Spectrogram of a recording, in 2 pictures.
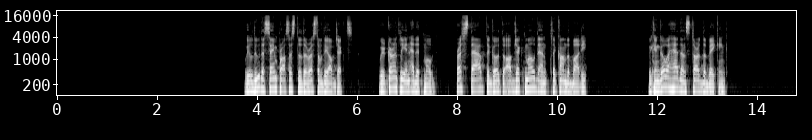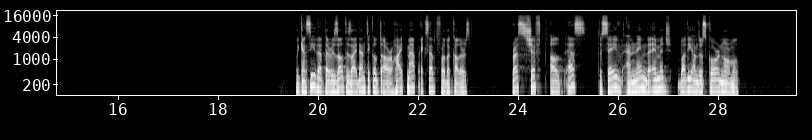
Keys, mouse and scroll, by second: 7.3-8.2 scroll down 6, 8.2 shift+middle click, 8.9-10.0 scroll up 6, 10.0 Tab, 10.5 scroll up 2, 10.9-11.8 shift+middle drag, 11.8 click, 15.7 click, 20.6 scroll up 2, 21.2-22.3 shift+middle drag, 22.3-22.8 scroll up 2, 22.8-23.1 scroll down 1, 23.1-24.6 shift+middle drag, 24.6 alt+shift+s.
